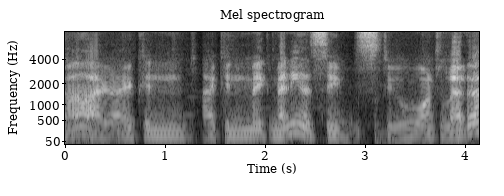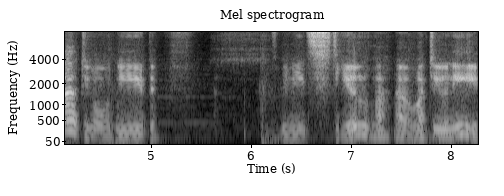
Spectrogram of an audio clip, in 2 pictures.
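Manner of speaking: put-on vague generic European accent. Voicing the shopkeeper offering to craft armor: put-on vague european accent. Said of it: "It's just turning basic European now".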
